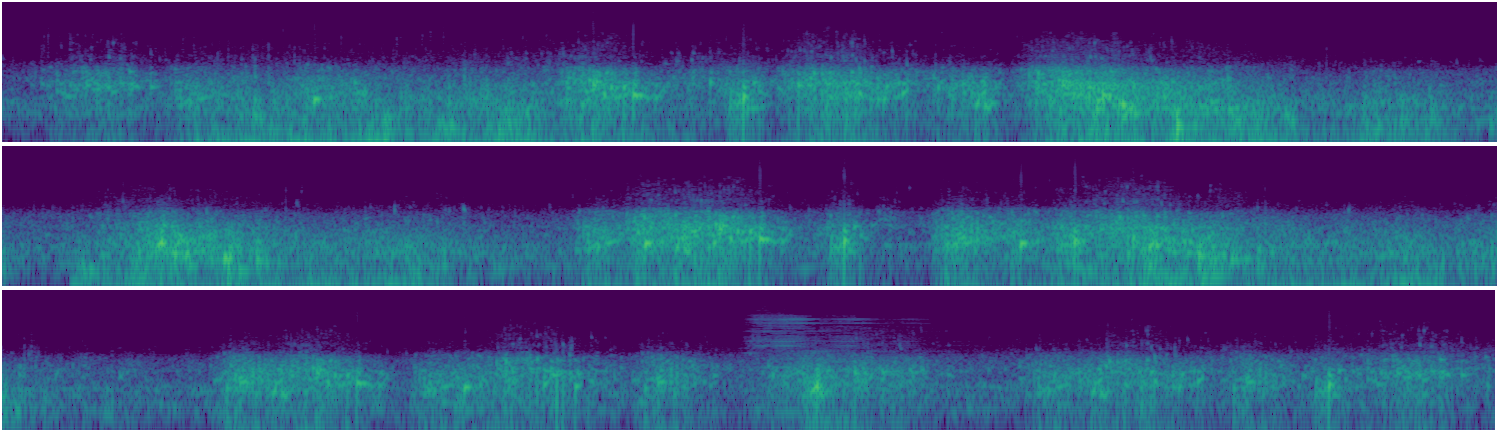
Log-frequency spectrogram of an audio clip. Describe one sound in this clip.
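Water swirls and churns in muffled, repeated surges as a swimmer strokes underwater.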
